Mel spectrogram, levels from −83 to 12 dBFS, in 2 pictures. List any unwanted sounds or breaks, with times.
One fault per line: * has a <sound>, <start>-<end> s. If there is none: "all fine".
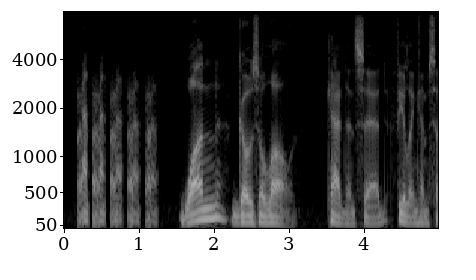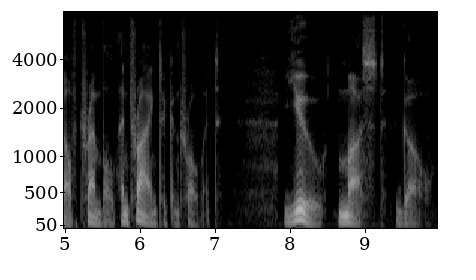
* has a laugh, 0.2-1.2 s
